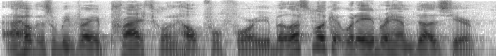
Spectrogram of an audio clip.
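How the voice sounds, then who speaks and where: A man's voice: mid-range voice, expressive, very fast, darkish tone, dull audio. A man preaching a sermon in a conversational, self-deprecating way, often restarting and acting out little quotes. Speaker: pastor.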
